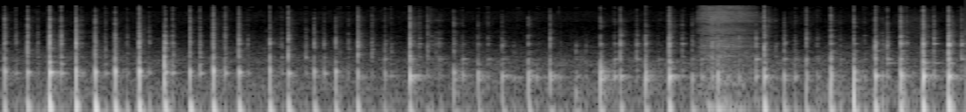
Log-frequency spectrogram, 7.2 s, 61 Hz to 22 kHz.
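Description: Fingertips and nails tap and scratch the lid of a small, round, hollow blue metal tin held at the microphone. About 45 quick, dry taps land in an uneven rhythm, each with a dull low thud and almost no ring. A brief scratchy hiss sounds just past the five-second mark.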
